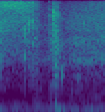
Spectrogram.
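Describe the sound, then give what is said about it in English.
A quick sharp pop as a can of Pepsi is cracked open, followed by a steady bright fizzing hiss of carbonation, clear with no talking. “Oh, yeah, that's the sound of a freshly opened fizz filled Pepsi.”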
